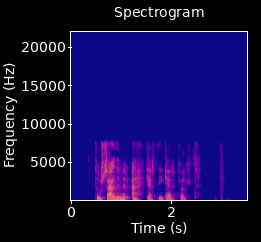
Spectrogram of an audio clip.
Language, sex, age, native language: Icelandic, female, 18-19, Icelandic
